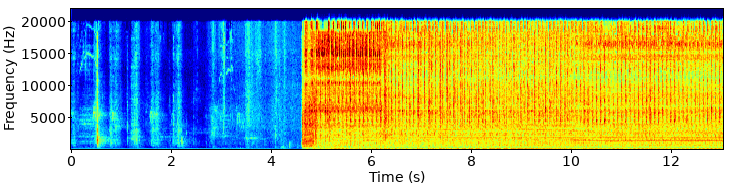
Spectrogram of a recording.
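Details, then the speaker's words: Cub Cadet 682 lawn tractor with a Briggs & Stratton engine, started after a carburetor cleaning and throttle cable change with the airbox off; silence, then it fires instantly and runs steady and even, choke working. "We're going to see if it runs. Want to make sure that choke works right. And it does."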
